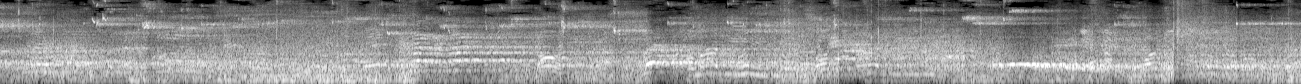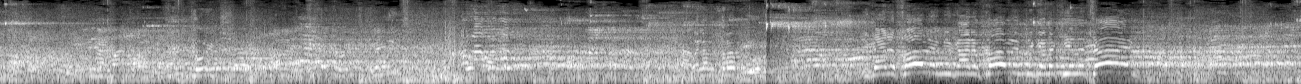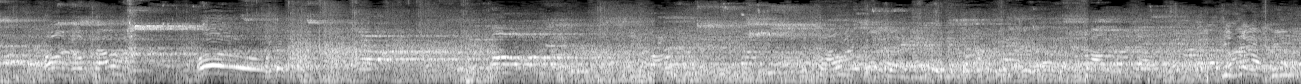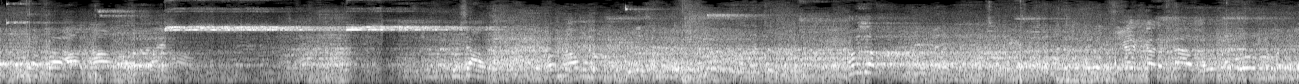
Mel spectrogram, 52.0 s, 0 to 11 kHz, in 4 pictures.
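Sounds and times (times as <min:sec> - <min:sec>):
people calling out: 0:00.0 - 0:11.4
referee's whistle: 0:25.9 - 0:29.3, 0:40.0 - 0:44.0.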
